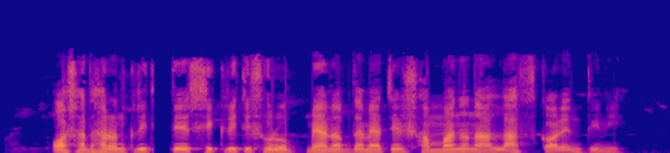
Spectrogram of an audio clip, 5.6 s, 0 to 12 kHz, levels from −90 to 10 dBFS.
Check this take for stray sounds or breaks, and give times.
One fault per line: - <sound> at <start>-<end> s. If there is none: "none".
- dropout at 1.3-1.4 s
